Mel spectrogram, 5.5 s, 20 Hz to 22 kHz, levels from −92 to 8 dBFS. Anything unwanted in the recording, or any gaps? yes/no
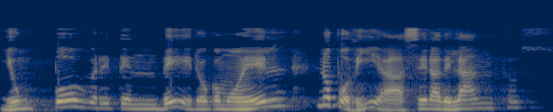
no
